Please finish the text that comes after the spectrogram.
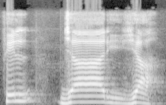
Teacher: فا کو لام سے ملاتے ہوئے بیچ میں یا اور حمزہ کو چھوڑ دیں گے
